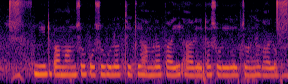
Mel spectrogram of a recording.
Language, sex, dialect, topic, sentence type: Bengali, female, Western, agriculture, statement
